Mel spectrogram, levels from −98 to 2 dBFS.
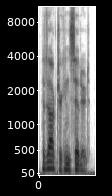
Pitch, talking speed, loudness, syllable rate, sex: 110 Hz, 185 wpm, -15 LUFS, 8.1 syllables/s, male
